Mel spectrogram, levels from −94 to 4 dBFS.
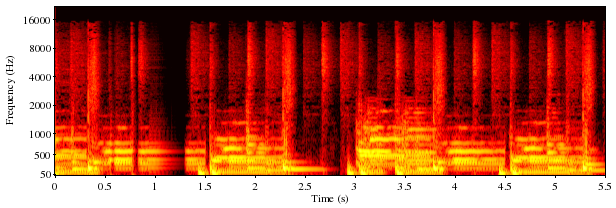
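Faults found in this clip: Short stall from a late packet, 0.55–0.62 s and 0.77–0.86 s. Jitter buffer empty. Last sound held about 31 ms, then 60 ms. Nothing lost; playout shifted later.

Call audio freeze, 0.95–1.33 s. Sound continued as a fading buzz or hiss for 350 ms, never silent. Likely packets held up in transit. Resumes where it stopped; nothing missing.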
